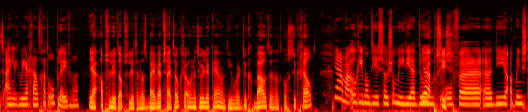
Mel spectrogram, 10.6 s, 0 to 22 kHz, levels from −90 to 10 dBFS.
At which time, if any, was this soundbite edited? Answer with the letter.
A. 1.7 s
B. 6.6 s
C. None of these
A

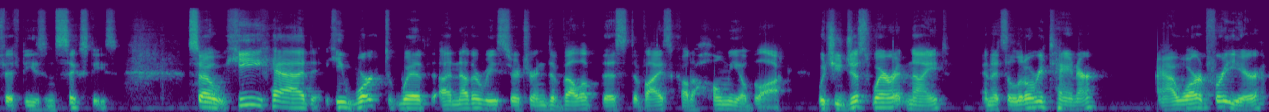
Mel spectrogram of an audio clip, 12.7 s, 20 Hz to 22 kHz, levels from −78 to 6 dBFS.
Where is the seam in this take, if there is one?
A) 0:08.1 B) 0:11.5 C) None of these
C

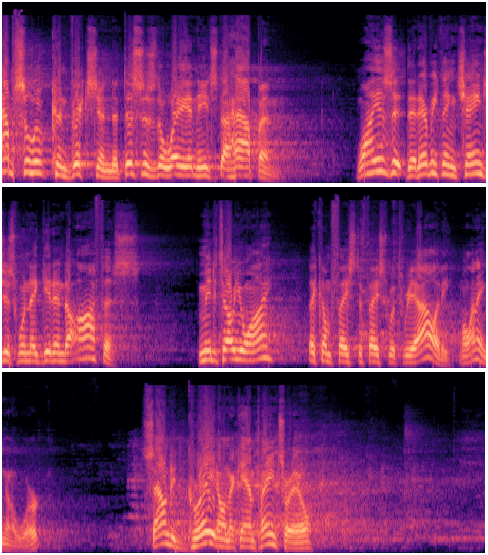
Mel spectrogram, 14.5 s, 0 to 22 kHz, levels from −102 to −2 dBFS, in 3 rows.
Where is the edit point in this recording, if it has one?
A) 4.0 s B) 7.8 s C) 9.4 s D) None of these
A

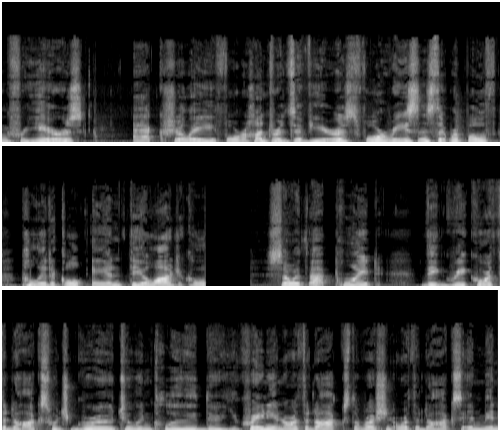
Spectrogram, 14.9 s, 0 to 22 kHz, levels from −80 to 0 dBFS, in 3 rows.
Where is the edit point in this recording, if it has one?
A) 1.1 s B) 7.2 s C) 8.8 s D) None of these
D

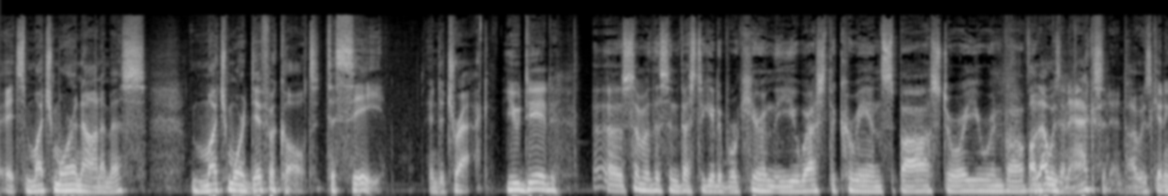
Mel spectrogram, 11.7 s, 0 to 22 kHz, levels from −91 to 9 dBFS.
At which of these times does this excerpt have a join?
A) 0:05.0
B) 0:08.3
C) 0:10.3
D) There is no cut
A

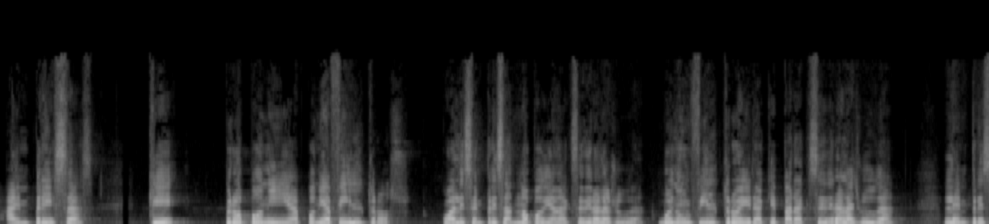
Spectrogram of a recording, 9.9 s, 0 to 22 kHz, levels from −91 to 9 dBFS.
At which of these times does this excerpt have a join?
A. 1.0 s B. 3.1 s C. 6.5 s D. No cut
C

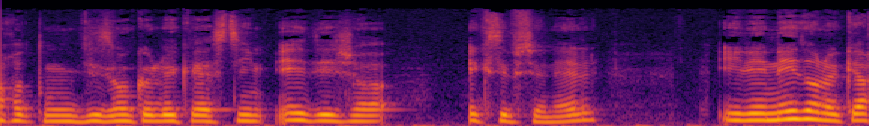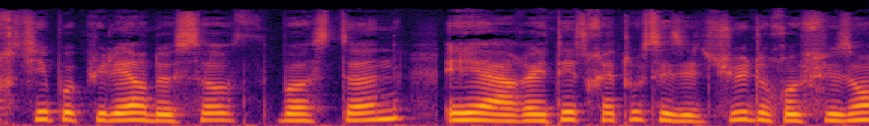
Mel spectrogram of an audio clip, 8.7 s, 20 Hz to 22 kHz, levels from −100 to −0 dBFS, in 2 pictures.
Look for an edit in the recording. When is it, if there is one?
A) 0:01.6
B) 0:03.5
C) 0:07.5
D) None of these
B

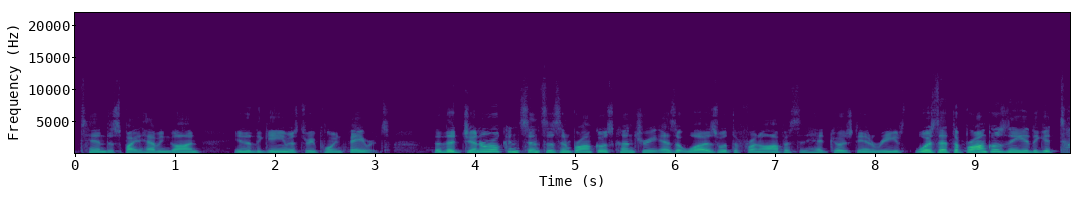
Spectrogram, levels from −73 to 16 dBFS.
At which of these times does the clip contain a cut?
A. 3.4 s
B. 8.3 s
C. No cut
B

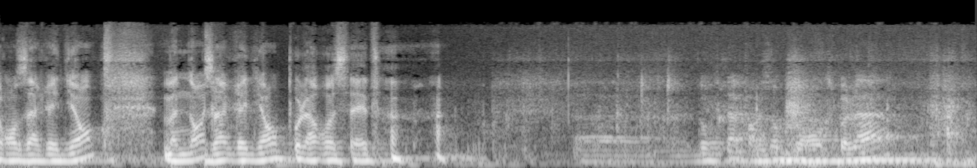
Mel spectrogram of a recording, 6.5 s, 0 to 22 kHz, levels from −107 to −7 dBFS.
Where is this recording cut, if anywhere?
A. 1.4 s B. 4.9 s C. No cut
A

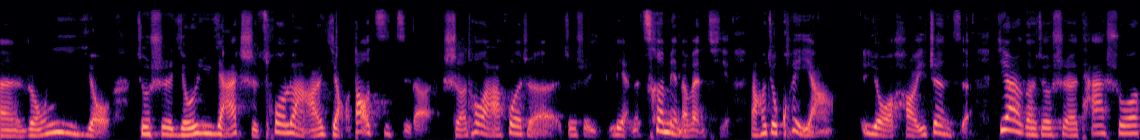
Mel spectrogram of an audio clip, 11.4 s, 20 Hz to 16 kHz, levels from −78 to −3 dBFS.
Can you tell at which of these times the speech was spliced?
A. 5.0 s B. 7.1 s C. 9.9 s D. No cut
C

